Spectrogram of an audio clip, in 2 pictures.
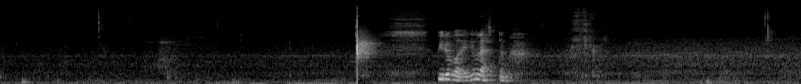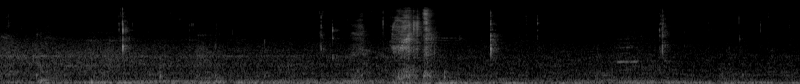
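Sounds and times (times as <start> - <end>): chewing with wet mouth clicks: 0.9 - 3.7, 7.6 - 13.5, 14.6 - 16.0.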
